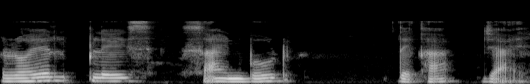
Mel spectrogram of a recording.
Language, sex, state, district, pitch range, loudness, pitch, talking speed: Bengali, female, Assam, Hailakandi, 135-155 Hz, -19 LUFS, 145 Hz, 70 wpm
